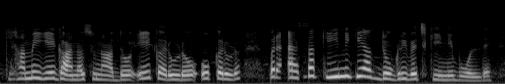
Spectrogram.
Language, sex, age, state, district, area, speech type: Dogri, male, 18-30, Jammu and Kashmir, Reasi, rural, spontaneous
